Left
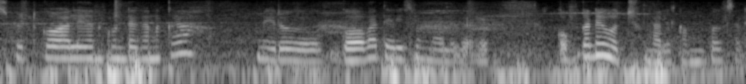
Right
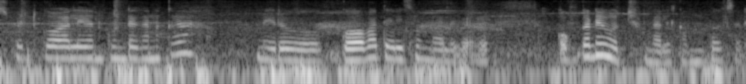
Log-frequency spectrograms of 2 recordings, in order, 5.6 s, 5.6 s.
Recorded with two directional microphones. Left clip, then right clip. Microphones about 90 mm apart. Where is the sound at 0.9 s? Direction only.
10° left (ahead or behind).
